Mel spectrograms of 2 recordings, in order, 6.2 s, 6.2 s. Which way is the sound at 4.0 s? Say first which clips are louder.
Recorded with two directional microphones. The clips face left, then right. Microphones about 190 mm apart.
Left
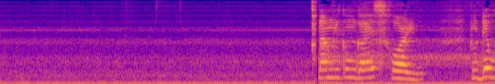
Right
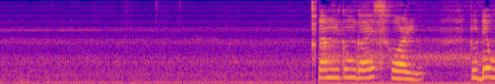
Right 6 dB; 35° right (ahead or behind).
